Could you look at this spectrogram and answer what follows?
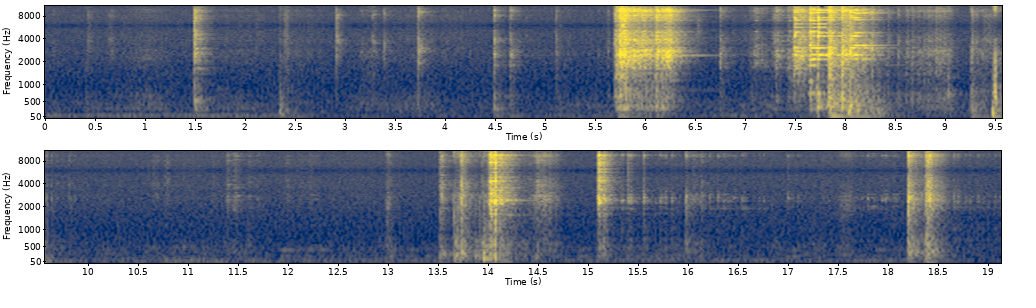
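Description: Loose metal engine parts clinking and clattering in several separate bursts, loudest around six and eight seconds in, as bolts and a sheet-metal bracket are taken off the top of a small engine's cylinder head and handled on a workbench.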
